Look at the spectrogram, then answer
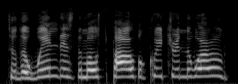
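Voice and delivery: eager little mouse. A narrator's reading. Lana asking.

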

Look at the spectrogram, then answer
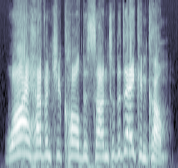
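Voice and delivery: loud, forceful kingly demand; lion king demanding. A narrator's reading. Lion king questions Mother Owl, booming demand. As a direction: thunder it like an impatient king.

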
